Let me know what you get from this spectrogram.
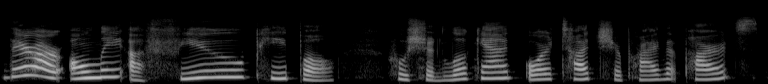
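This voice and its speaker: A woman plays a friendly boy puppet from a children's show, with a raised pitch and slow pace. The puppet is an earnest helper who talks to little ones in simple questions and explanations. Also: animated, no room sound, exaggerated voice.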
